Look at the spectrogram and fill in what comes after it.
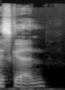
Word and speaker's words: Scone: And it's spelt scone. – So it is actually Skirn. – It's actually Skirn.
